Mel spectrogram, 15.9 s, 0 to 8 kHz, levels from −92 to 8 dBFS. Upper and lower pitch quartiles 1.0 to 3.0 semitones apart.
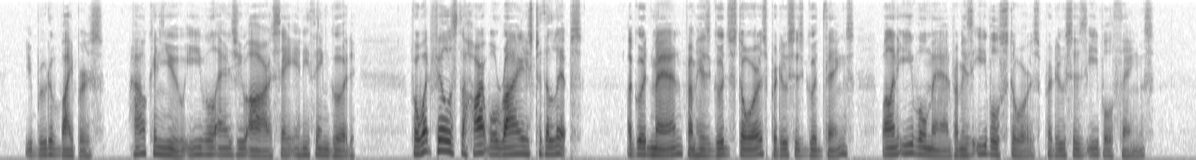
No: average, 3.4 semitones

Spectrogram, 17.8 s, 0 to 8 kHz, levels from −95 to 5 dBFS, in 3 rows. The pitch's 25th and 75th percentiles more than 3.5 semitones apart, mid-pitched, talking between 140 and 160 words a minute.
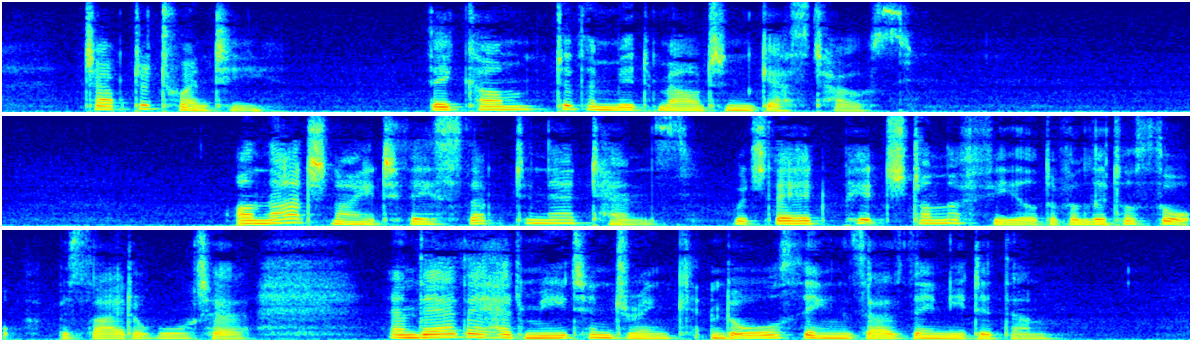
Yes: average, 5.0 semitones; medium, 180 Hz; average, 155 wpm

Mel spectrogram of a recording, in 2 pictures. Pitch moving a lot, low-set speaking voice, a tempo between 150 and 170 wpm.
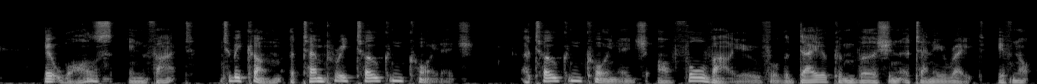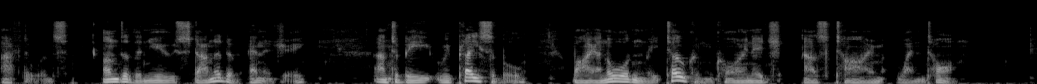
No: wide, 8.2 semitones; very low, 85 Hz; slow, 135 wpm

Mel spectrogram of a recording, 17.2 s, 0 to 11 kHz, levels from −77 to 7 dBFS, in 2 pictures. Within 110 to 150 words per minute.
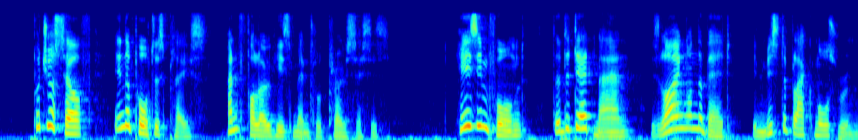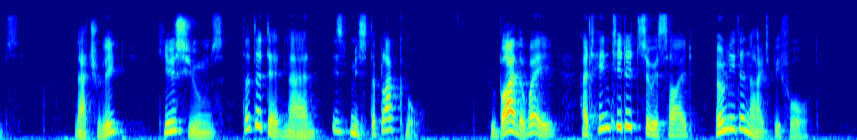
No: average, 170 wpm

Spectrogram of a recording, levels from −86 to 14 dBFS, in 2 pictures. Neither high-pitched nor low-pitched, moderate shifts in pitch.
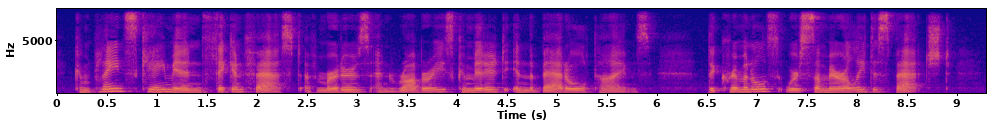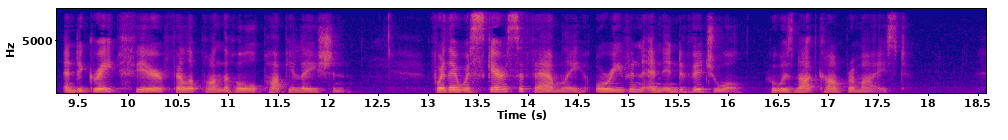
Yes: medium, 170 Hz; average, 3.7 semitones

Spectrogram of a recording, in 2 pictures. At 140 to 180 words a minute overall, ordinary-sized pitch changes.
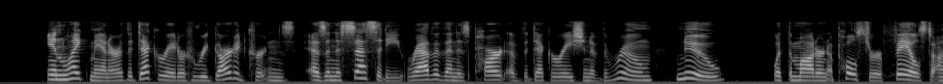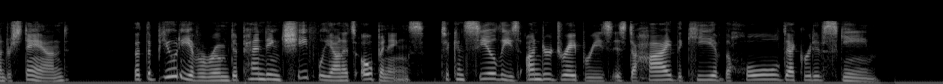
Yes: average, 175 wpm; average, 4.2 semitones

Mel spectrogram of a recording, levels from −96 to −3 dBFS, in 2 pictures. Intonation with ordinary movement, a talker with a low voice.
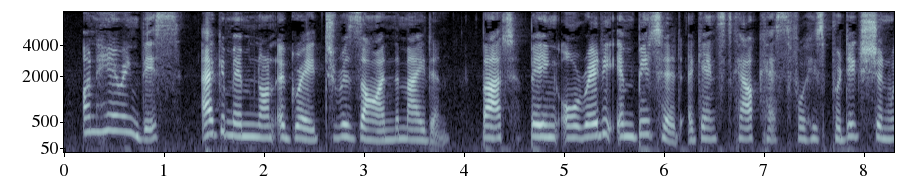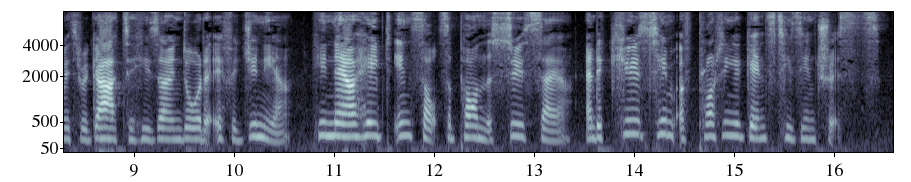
No: average, 3.9 semitones; high, 215 Hz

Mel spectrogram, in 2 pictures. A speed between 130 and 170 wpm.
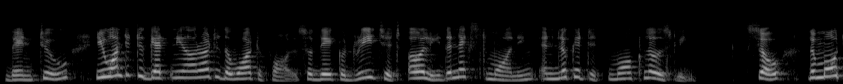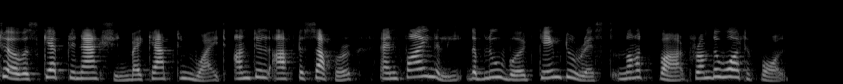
No: average, 180 wpm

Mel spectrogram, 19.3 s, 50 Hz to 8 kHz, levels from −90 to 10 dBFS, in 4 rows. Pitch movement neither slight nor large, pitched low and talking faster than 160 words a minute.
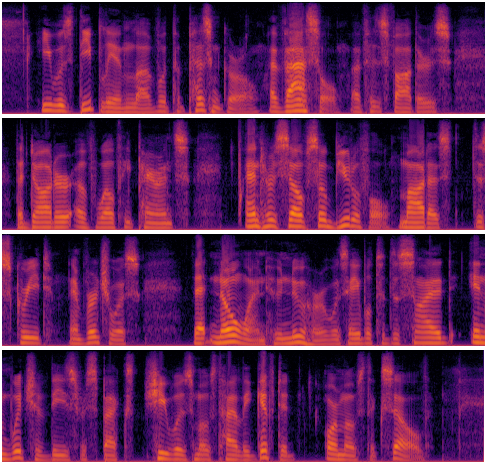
No: average, 3.6 semitones; low, 130 Hz; average, 155 wpm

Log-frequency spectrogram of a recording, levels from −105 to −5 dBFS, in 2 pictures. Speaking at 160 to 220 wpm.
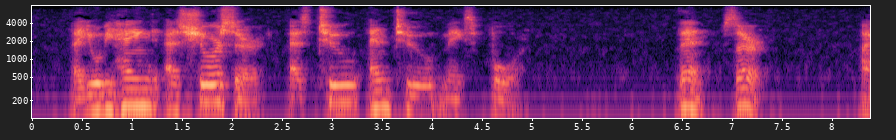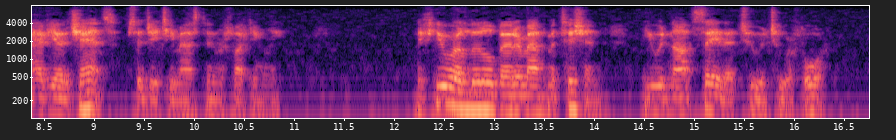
No: average, 150 wpm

